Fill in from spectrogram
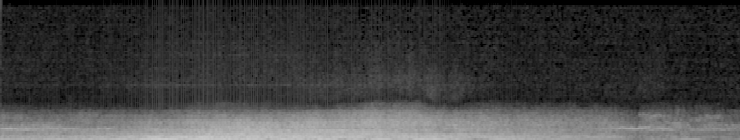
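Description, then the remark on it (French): A man's car engine hums steadily and swells as he pulls off to drive home, then slowly fades as the car drives away, heard alone with no voices. “Il a pris sa voiture pour aller s'enfermer chez lui.”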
